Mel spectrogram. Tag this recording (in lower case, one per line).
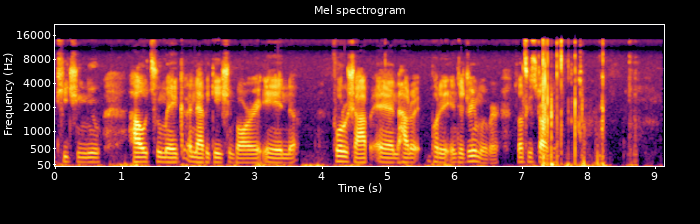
speech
